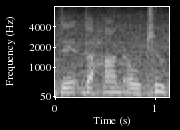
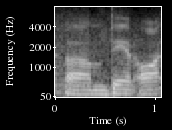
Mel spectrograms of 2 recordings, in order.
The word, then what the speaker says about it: Dan Ott: That is Dahan O'Toot there. Dan Ott in that number 29. I just like saying it wrong because it's a simple name, so saying it wrong makes me feel special.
